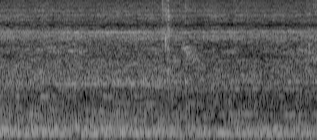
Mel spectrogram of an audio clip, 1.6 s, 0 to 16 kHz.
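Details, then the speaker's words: 1997 Mercedes S600 V12, very first start with replacement ECUs and original drive authorization module, key and coil: low steady rumble, all 12 cylinders firing, smooth idle. "Oh, it runs. Very nice. All 12 cylinders are running."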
